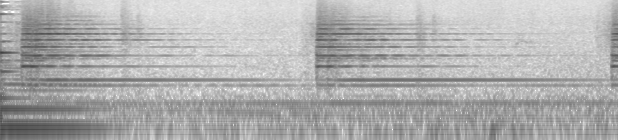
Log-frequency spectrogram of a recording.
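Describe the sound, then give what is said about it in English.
The University Tower bells of the University of Detroit Mercy in Detroit ring out in slow succession, each strike blooming with rich harmonic overtones that linger and decay, with a new chime sounding roughly every three seconds and no talking. “University Tower chimes ring in another session of Ask the Professor”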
